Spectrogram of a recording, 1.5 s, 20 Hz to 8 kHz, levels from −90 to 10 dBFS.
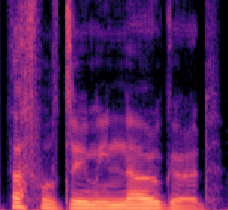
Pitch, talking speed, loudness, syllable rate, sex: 120 Hz, 235 wpm, -13 LUFS, 4.5 syllables/s, male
